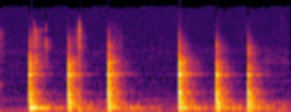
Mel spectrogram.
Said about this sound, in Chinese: 有人敲门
